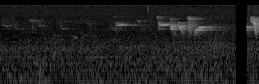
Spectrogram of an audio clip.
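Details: Cetti's warbler near Lutjebroek, Netherlands, gives a sudden, loud burst of sharp, high notes after a few faint chirps; steady background rumble, brief dropout near the end.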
